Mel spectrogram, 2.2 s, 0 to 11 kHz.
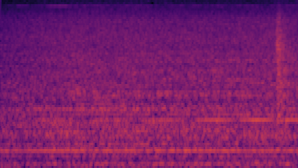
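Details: Replacement Dometic marine air conditioner on a Cruisers Cantius 50 yacht, installed after the old unit kept tripping the breaker: steady even hum with smooth fan rush, no knocks or rattles, blowing cold air; running normally.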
